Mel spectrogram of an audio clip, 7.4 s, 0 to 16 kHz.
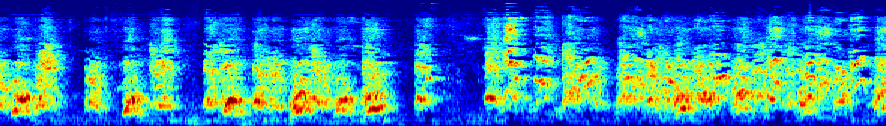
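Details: Crowd of dogs barking at a meat farm cum puppy mill holding roughly 150 dogs in Nonsan, South Korea, January 2017; dense overlapping barks in long volleys with one brief lull in the middle.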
